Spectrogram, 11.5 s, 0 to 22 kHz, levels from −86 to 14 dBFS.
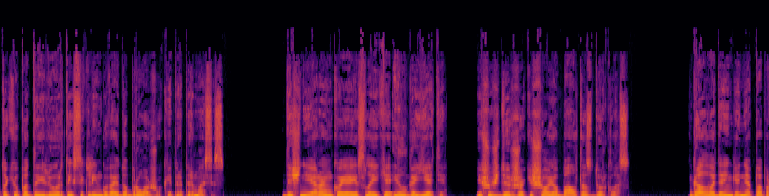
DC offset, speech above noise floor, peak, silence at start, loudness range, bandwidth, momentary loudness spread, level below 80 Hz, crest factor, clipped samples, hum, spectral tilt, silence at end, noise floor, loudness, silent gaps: under 0.1%; 59 dB; -2 dBFS; 0.05 s; 2 LU; 18 kHz; 10 LU; -42 dBFS; 16 dB; under 0.1%; none; -5.5 dB/octave; 0 s; -76 dBFS; -18 LUFS; none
